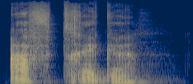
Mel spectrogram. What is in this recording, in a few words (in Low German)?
"afftrecke", kaevels platt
